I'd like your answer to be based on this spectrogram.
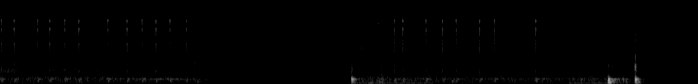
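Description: Keyboard shortcut keys clicking during a 3D sculpting session, a quick run of light taps with a pause, then more clicks and a couple of louder knocks near the mic, with no talking.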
